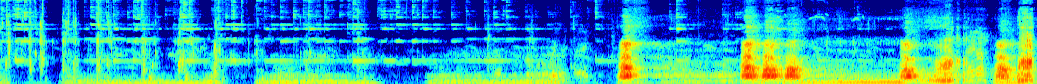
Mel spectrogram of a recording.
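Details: Tibetan Mastiff, known in Nepal as Bhote Kukur, a livestock guardian dog in Nepal: a steady low hum fills the first seven seconds, then loud, deep barks burst out singly and in short clusters toward the end.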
